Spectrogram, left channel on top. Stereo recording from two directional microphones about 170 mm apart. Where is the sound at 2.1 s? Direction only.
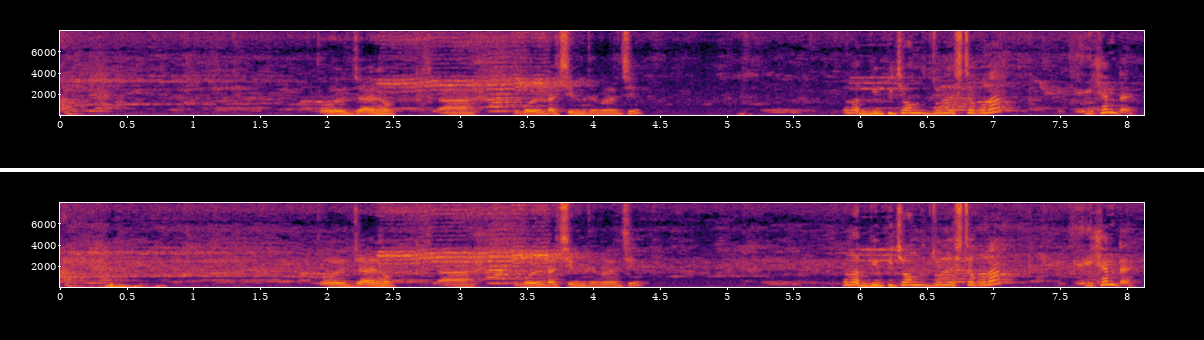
10° left (ahead or behind).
